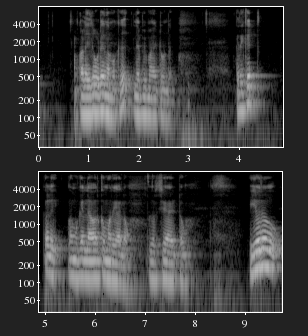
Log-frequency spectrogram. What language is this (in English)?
Malayalam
